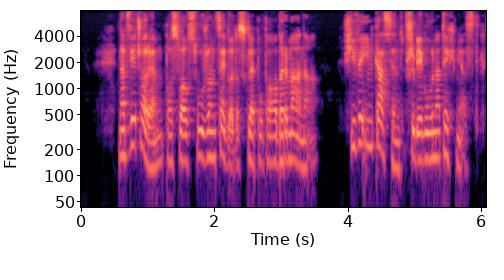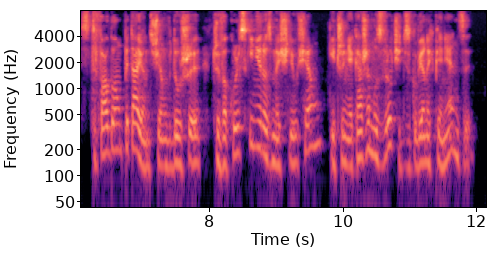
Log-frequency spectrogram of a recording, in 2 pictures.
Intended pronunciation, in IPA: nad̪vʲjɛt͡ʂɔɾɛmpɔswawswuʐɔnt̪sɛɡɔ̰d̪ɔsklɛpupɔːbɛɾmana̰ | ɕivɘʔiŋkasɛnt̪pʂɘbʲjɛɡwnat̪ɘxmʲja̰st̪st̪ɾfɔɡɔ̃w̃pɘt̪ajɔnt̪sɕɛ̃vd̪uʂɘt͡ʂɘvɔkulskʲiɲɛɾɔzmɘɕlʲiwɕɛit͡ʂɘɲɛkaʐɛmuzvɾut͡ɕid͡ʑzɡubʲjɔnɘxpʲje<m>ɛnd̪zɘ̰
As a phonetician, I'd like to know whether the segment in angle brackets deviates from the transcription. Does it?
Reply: yes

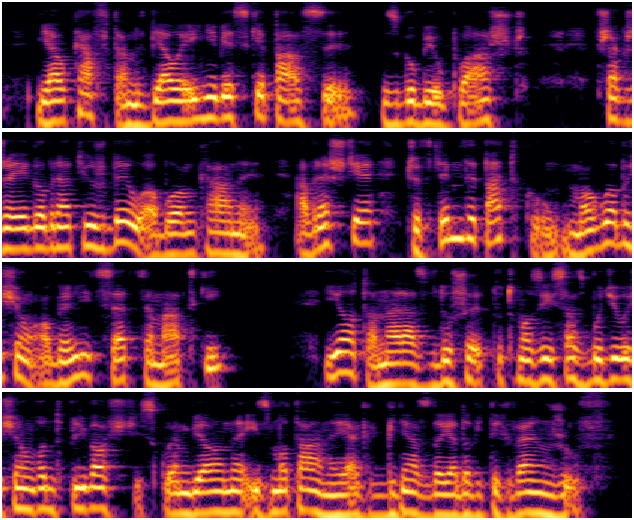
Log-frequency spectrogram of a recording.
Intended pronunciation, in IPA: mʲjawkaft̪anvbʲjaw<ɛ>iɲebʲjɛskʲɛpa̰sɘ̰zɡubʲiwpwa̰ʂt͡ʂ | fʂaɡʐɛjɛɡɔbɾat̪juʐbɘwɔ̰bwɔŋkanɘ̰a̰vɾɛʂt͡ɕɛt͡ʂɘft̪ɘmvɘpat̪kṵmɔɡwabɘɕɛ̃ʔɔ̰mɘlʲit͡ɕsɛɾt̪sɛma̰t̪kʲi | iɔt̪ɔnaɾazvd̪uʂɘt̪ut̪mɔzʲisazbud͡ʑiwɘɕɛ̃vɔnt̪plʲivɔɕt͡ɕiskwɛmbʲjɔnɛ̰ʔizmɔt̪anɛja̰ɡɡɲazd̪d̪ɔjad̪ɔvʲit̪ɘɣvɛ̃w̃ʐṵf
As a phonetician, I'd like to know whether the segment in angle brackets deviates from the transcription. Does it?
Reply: no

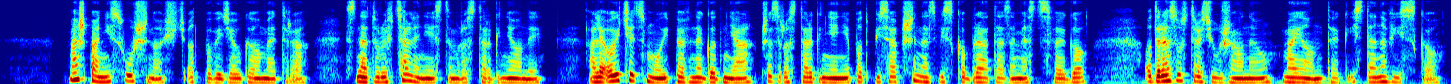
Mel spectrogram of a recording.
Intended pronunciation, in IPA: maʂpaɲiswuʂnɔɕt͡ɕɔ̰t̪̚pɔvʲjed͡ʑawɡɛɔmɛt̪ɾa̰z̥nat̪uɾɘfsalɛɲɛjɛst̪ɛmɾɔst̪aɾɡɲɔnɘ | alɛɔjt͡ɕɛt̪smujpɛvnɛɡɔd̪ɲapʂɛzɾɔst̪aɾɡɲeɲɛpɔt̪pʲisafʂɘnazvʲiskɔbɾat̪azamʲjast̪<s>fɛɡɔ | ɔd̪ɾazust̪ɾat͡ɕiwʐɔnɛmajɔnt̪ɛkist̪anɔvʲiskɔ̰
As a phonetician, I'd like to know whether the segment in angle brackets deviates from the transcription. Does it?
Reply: no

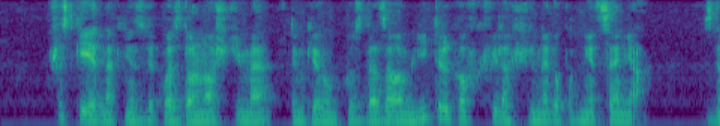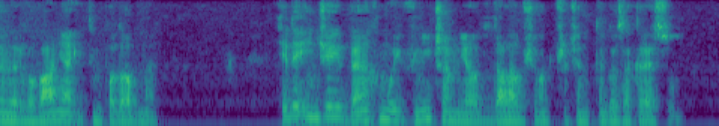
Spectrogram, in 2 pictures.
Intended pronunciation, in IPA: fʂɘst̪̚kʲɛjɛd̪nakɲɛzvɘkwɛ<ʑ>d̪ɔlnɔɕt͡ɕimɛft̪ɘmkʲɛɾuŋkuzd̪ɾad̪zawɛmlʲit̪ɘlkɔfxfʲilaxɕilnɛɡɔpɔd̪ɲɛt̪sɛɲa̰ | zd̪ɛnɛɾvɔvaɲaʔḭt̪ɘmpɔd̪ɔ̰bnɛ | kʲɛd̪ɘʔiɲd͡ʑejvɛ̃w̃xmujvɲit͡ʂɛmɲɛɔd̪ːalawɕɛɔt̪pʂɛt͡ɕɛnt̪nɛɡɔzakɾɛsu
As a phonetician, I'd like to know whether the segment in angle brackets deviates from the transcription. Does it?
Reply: yes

